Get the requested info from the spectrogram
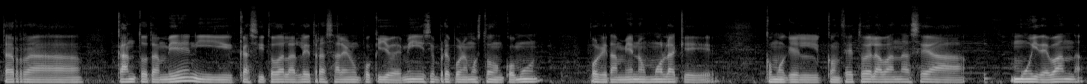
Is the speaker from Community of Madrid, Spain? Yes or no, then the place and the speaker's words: yes; Aranjuez, Community of Madrid, Spain; es de donde yo soy, en mi pueblo, Aranjuez.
